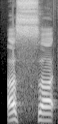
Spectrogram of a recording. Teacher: اس میں شدت ہے، اس میں سختی ہے، اس میں سیٹی کی آواز بھی پیدا کریں گے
